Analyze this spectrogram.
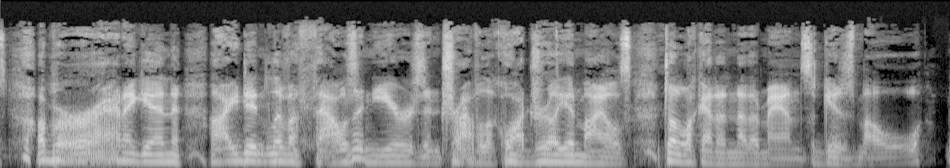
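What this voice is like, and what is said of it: Imitates another person's voice. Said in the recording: “my other impression, which is Richard Nixon”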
